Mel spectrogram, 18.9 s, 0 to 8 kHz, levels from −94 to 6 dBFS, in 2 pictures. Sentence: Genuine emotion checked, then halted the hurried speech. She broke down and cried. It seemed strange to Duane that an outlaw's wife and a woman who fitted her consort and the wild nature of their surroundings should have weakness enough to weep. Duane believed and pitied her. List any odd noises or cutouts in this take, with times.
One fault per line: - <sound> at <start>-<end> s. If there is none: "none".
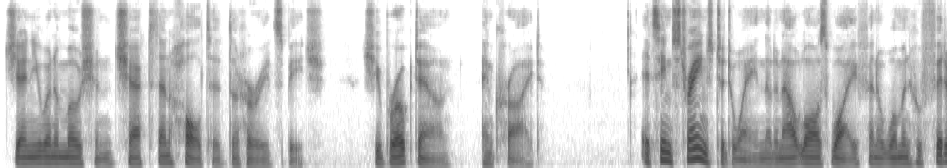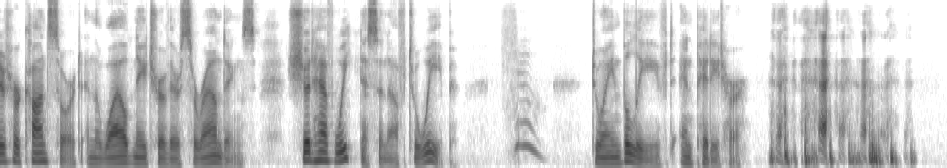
- sneeze at 14.5-15.0 s
- laugh at 17.2-18.7 s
